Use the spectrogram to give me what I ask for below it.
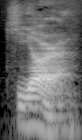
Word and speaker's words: Chiara: but in Italian it's spelled with a CH Kiara and I asked Joe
